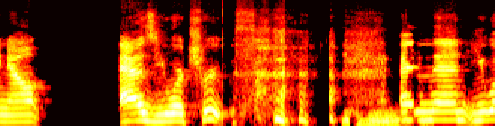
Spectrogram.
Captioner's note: laughs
